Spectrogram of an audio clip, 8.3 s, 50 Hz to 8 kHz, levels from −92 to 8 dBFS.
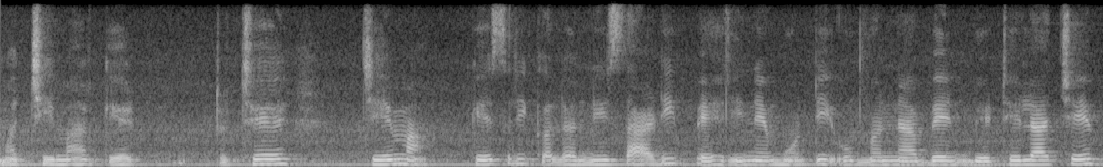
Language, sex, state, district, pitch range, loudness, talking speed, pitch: Gujarati, female, Gujarat, Valsad, 175-210 Hz, -17 LUFS, 95 wpm, 195 Hz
